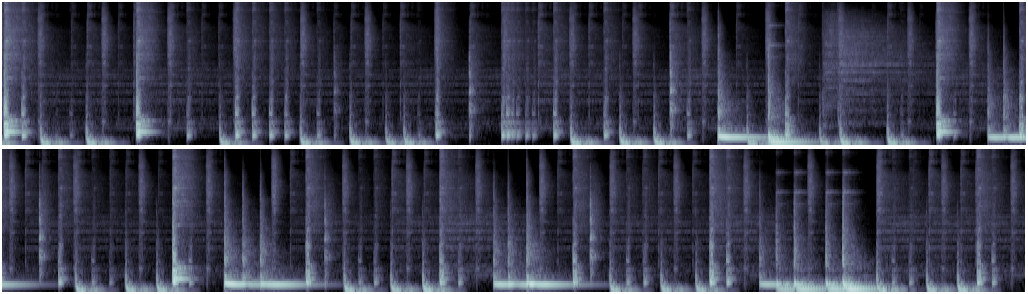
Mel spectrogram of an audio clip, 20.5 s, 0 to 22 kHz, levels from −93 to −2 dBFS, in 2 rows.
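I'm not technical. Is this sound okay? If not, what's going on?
No. At 18.50 s the music has one sharp click, most likely dropped samples: a tiny sliver of audio, well under a millisecond, went missing, making the sound jump.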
